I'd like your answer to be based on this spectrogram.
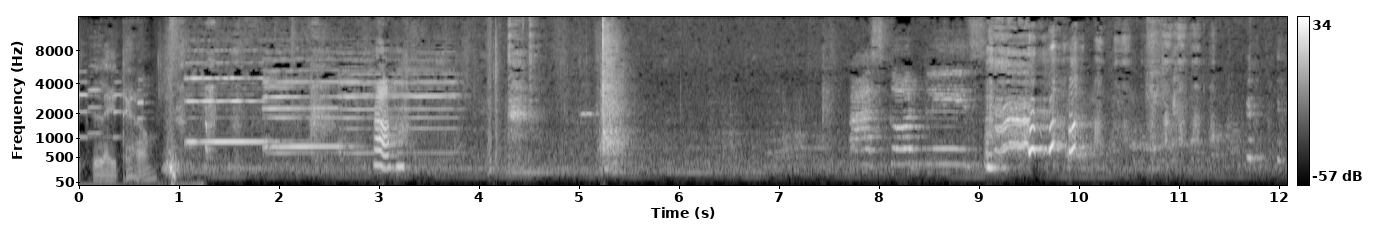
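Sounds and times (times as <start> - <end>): voices laughing and exclaiming: 8.8 - 12.0.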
